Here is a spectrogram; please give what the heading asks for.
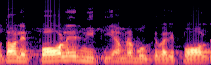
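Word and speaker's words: Pauli: দ্বিতীয় নম্বর সেটা হচ্ছে পাউলির বর্জন নীতি। এটা হচ্ছে পল। দেখো PAUL, পল, এটার উচ্চারণটা হচ্ছে পল, যে PAUL, পল। তো আমরা পলের নীতি বলা উচিত, কিন্তু আমরা সবাই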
